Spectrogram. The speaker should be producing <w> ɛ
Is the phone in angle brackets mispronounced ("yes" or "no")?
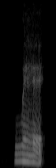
no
